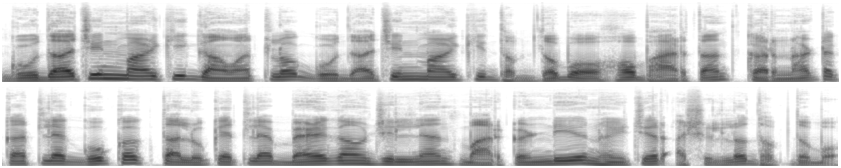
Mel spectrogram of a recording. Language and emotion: Goan Konkani, neutral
